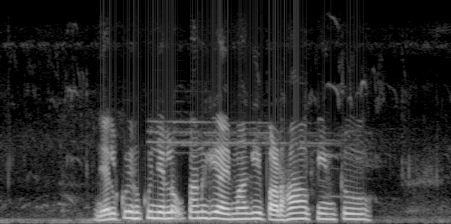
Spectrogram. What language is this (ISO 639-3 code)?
sat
